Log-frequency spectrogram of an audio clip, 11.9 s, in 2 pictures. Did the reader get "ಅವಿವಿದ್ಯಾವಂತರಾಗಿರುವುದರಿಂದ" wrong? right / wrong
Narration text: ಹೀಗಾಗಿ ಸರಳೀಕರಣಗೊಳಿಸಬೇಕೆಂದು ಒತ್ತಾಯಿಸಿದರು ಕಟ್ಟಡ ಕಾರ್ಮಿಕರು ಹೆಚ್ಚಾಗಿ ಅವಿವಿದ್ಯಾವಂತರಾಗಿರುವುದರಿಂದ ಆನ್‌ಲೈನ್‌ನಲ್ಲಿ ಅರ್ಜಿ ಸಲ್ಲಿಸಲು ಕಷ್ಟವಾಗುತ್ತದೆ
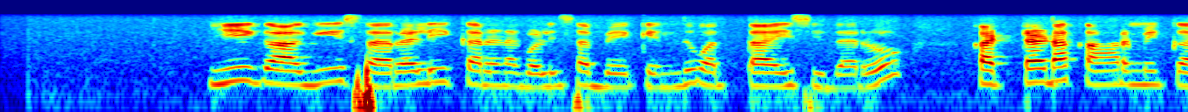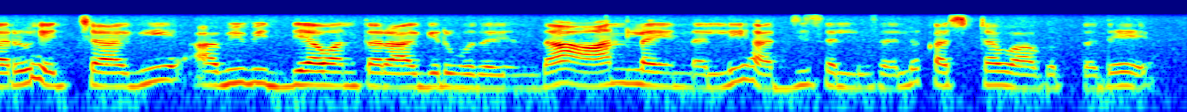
right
